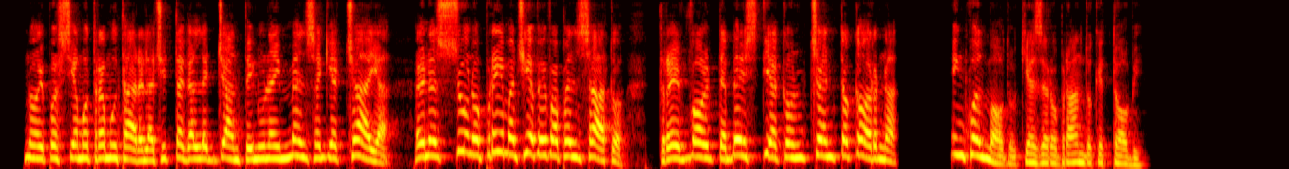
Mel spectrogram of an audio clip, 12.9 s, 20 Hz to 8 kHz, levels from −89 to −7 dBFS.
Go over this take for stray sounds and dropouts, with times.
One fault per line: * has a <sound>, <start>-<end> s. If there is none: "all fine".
all fine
